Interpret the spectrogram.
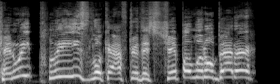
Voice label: Ship Low, Male; Dialog; Warframe; Railjack Crew; Perrin Sequence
